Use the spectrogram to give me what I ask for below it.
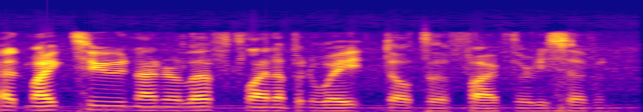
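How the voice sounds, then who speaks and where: A man's voice: fairly low pitch, a little fast, dull audio, noisy background. Man doing pilot headset callouts. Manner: clipped, procedural readbacks in airline phrasing. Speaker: flight simulator streamer flying as airline pilot. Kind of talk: pilot cockpit callouts and radio readbacks over a headset.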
